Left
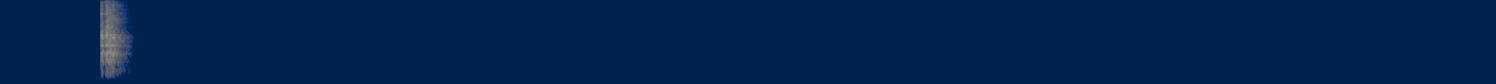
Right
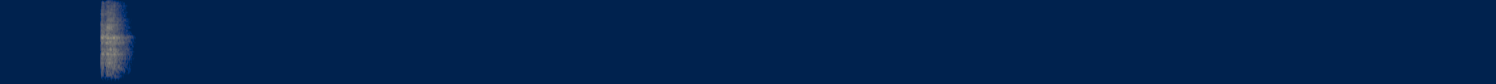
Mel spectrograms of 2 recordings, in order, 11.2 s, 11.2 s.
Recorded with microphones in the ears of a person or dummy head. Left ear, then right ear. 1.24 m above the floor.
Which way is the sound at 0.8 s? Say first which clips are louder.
Left 3 dB; 65° left (ahead or behind).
